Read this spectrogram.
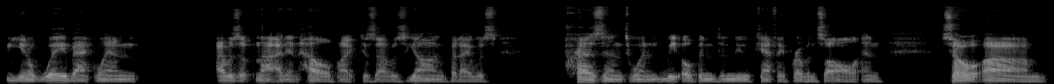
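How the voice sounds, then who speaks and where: A man's voice: extremely low pitch, steady tone, measured pace, sharp tone. A man in his forties, a restaurant owner and chef, talking casually in an interview and rambling through restarts and fillers. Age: 40s.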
